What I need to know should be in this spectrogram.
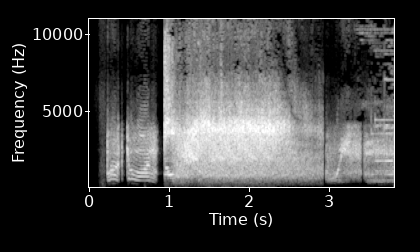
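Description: An explosion booms with a roar.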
